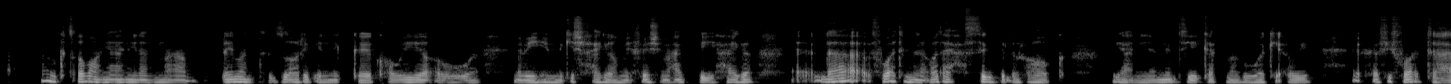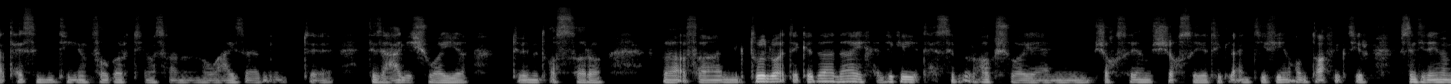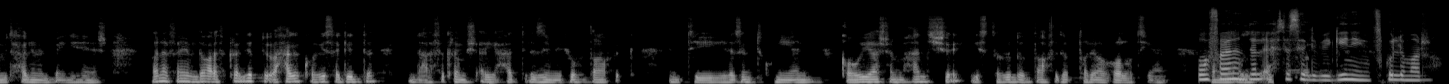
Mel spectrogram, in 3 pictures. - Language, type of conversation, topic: Arabic, advice, إزاي أتعامل مع إني بتظاهر بالقوة وأنا من جوايا حاسس بضعف وخايف أبين ضعفي؟
- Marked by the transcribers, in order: static; tapping; other background noise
